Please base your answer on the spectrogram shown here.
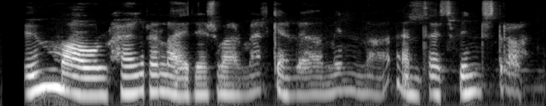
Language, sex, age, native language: Icelandic, female, 13, Icelandic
